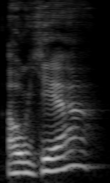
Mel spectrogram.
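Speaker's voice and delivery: high, skeptical "oh, yeah?"; skeptical comeback. A narrator's reading. Chuck doubting Ponder's innocence, skeptical and high. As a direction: throw it back with doubt. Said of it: "Chuck shot back skeptically".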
